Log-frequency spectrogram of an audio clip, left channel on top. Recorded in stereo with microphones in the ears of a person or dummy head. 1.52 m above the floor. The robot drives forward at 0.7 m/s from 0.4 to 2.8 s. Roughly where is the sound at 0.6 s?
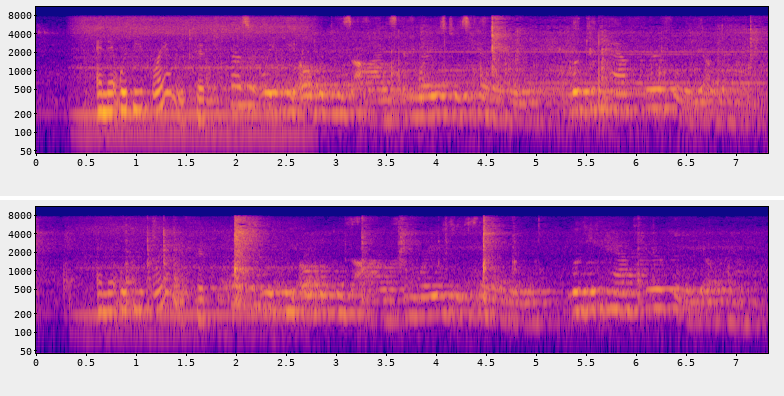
Left.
